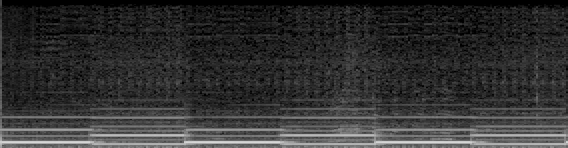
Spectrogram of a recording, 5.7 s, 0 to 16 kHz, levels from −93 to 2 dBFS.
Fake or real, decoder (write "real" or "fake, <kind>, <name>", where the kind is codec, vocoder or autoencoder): real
